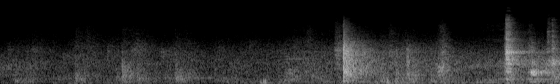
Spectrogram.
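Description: Footsteps walk along a hard floor.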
